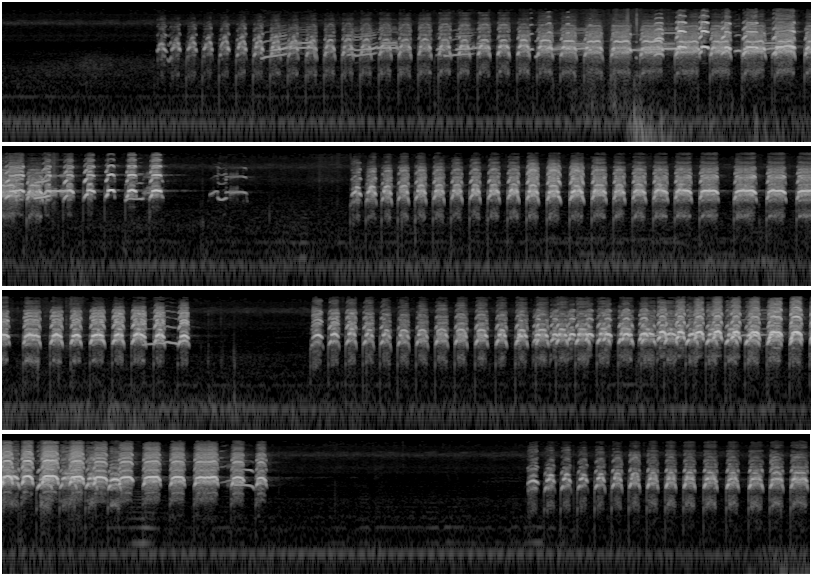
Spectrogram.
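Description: Ospreys calling in long, rapid series of high whistled chirps, several notes a second, in three bouts with short pauses between them. The first bout grows louder as it goes.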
